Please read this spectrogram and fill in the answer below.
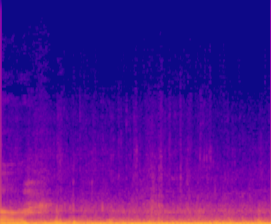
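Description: Steady low rumble of a manual Honda car's engine and tyres heard inside the cabin, the car creeping slowly up a slight incline on half clutch with a little throttle.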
